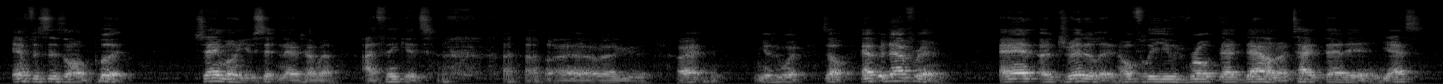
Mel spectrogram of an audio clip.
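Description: A man speaks at a moderate pace, leaving long, frequent pauses, and his loudness swings a lot. Room echo can be heard. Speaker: nursing educator. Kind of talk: lecture. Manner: casual, conversational.

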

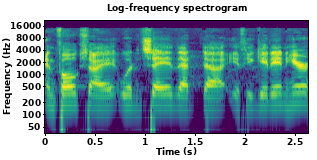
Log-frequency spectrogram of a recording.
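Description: A man's fairly high-pitched voice at a moderate pace.

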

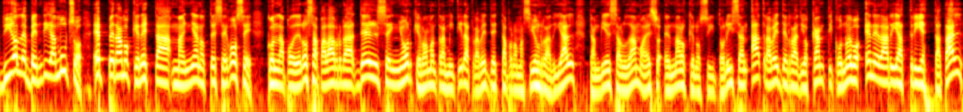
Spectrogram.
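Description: A man's fairly high voice at a fairly quick pace with lively intonation, in dry sound with no echo and a quiet background. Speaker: pastor. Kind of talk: prayer and radio announcements. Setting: radio program. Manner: formal. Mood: warm, smiling. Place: studio. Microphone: studio mic.

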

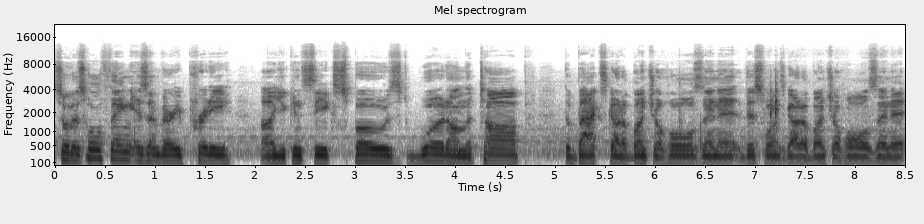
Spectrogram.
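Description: A man talks at a fairly quick pace with ordinary pitch variation and very even loudness. Light background noise is present. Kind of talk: tutorial. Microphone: phone near.

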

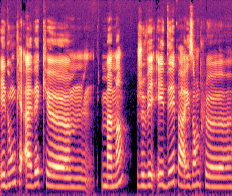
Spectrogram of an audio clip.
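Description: A woman at a very slow pace against a quiet background. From France, Bordeaux; France. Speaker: teacher of deaf pupils. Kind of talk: interview. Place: home room. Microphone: lapel.

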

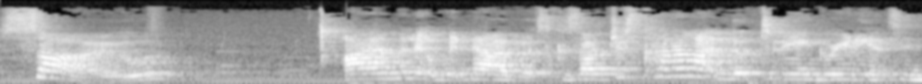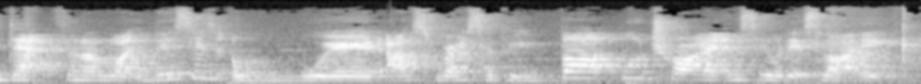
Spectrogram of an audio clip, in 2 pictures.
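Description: Woman with a fairly high pitch, fairly bright tone and lively intonation at a moderate pace, faint music in the background

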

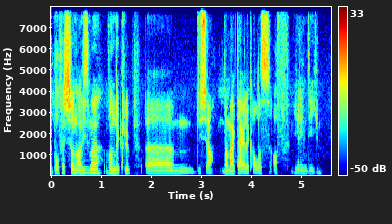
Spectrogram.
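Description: Fairly even intonation marks this man's speech, recorded with a dry sound and no echo. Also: moderate pace. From Flemish Brabant, Belgium (Kortenberg); Flemish Brabant, Belgium. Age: 20s. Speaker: amateur footballer. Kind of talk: interview. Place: stadium. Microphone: handheld.

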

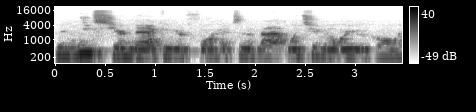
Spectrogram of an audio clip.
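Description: A somewhat breathy woman speaks with audible room echo around her. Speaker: yoga instructor. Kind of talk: guided yoga flow, gentle spoken cueing of poses. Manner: soothing, invitational cues; playful, encouraging movement prompts. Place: home room. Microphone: camera far.

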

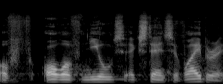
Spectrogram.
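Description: Speaking at a moderate pace, a man talks with a Scottish accent. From Scotland. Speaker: trade union rep. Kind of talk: introductory remarks. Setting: stage with audience. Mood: calm, commemorative. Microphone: handheld.

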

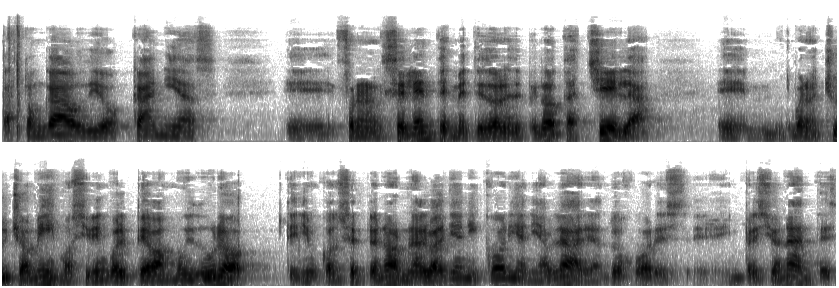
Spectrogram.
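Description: Against a quiet background, a man with an unremarkable speaking voice talks at a fairly low pitch and moderate pace, with ordinary pitch variation and big swings in loudness. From Argentina. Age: 60s. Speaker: tennis coach; tennis coach, interview guest. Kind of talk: interview. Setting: video call. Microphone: phone near.

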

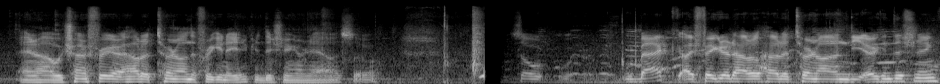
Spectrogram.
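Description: Over noticeable background noise, the speaker moves at a fairly quick pace with fairly even intonation and long, frequent pauses. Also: man. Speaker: tourist filming video diary. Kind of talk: casual vlog narration to camera. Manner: monotone. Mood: relaxed, lightly amused. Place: home room. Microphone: phone near.

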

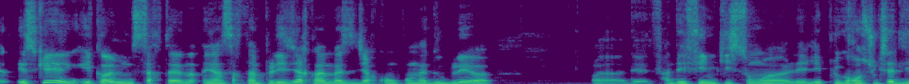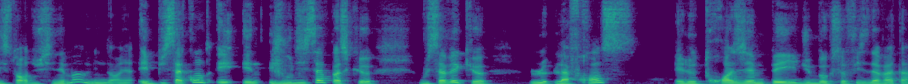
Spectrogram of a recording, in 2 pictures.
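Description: Against a quiet background, a man talks very fast in an animated, somewhat breathy voice with a fairly high pitch and very wide pitch swings. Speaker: YouTube live host. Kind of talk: casual chat. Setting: video call. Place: home room.

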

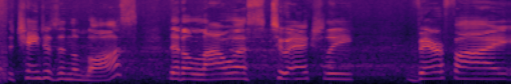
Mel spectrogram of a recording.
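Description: A woman talks with ordinary pitch variation. The sound is dry with no echo, though background noise is noticeable. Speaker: resource teacher. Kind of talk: interview answer. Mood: earnest, friendly. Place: hall. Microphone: lapel.

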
